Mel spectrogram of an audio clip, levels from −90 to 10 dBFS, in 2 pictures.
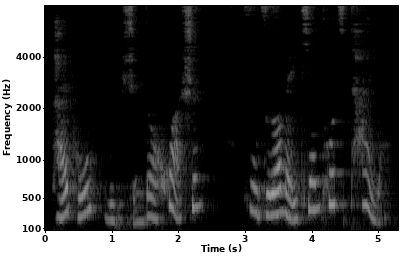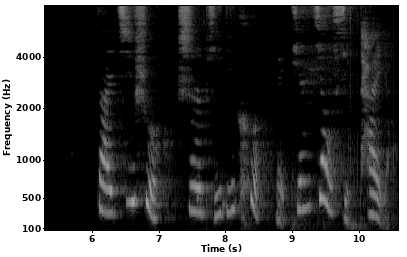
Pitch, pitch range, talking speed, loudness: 335 Hz, 280-390 Hz, 160 characters per minute, -38 LUFS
